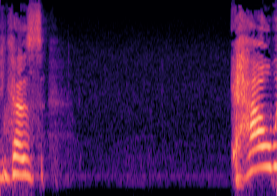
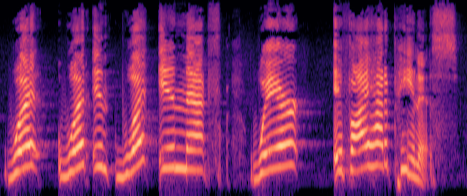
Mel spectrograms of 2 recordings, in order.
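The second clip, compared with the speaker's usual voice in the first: ragey mad; 6 semitones higher than usual. Real, not acted. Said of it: "I'm getting ragey mad".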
